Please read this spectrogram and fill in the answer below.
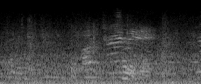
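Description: Voices of people talking in the background, high-pitched children's voices among them, loudest about a second in, over a steady low rumble.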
